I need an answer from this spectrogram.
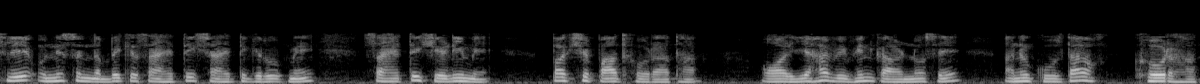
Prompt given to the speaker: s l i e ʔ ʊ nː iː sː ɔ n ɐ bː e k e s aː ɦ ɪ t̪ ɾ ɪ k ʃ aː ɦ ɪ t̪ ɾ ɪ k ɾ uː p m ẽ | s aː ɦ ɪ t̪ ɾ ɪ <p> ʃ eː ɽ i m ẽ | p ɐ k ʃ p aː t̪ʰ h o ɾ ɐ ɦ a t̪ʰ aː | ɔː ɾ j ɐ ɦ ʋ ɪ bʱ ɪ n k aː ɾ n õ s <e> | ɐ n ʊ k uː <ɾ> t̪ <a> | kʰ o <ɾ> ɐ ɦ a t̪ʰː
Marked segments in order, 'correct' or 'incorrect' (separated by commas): incorrect, correct, incorrect, correct, correct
